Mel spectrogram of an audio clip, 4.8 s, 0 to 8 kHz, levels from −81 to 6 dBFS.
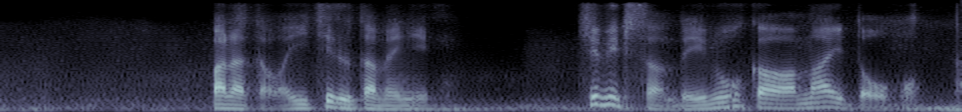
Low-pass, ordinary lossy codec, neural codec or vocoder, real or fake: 7.2 kHz; none; codec, 24 kHz, 0.9 kbps, WavTokenizer, large speech release; fake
